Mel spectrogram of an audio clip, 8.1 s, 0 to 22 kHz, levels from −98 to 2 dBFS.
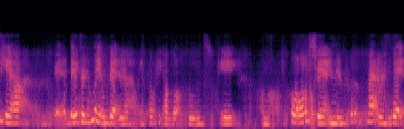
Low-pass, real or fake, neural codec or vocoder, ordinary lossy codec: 7.2 kHz; fake; codec, 16 kHz, 0.5 kbps, FreqCodec, smaller model; none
